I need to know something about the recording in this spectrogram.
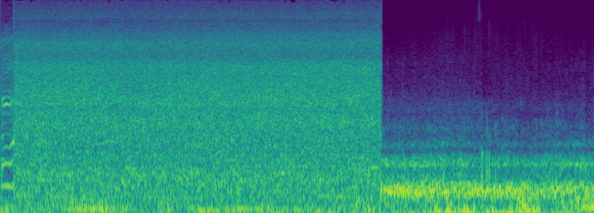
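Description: Swimming-pool water splashing in a loud steady hiss for about three seconds, then the sound turns suddenly muffled as it is heard from underwater, with a low bubbling rumble.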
